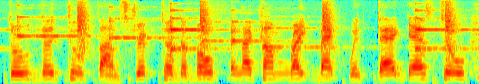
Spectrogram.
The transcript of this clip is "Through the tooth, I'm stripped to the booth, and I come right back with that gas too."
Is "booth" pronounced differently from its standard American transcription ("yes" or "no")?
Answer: yes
